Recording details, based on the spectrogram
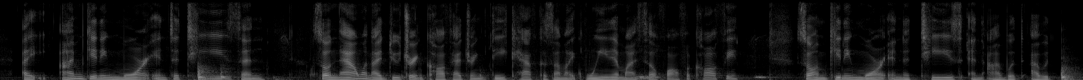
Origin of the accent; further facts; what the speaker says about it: Wisconsin, United States; We're both from Wisconsin, so you know we know.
